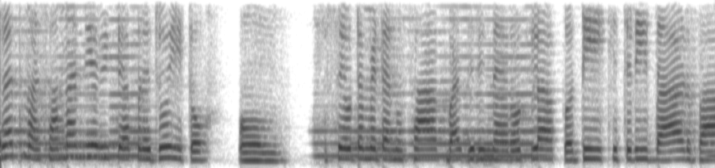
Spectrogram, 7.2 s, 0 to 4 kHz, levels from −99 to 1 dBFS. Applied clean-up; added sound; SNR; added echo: neural mask model RNNoise.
